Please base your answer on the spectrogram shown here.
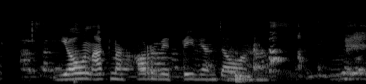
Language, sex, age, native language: Icelandic, male, 12, Icelandic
